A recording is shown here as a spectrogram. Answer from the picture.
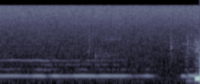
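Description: A man's voice holding one long vocal note, steady in pitch, with no guitar under it; it stops after about a second and a half. A loud acoustic guitar strum comes in right at the end.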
